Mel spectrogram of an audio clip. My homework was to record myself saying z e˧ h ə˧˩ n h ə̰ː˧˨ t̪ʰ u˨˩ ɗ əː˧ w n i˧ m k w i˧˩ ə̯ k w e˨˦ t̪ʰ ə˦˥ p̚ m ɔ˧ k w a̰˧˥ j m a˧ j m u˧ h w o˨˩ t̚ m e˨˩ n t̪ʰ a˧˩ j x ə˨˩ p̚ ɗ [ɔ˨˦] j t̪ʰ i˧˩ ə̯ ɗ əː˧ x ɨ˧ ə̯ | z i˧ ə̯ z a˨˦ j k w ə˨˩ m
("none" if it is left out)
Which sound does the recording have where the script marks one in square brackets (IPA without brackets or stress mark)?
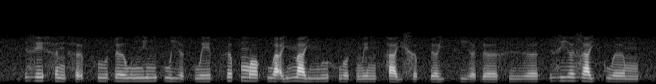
ə˨˦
